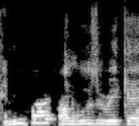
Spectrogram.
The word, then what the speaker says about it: Onwuzurike: Well, on that note, I say Levi Onwuzurike. Before Tom stutters himself into oblivion here, I think that is how you say his name.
